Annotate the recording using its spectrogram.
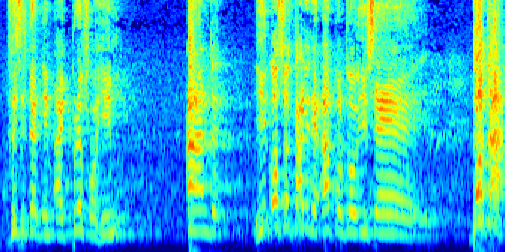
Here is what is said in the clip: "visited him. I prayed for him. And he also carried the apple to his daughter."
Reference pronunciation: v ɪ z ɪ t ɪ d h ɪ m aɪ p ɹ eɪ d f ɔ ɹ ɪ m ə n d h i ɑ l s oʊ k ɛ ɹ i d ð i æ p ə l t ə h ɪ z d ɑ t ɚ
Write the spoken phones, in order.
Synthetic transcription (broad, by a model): v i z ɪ t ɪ d h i m aɪ p ɹ eɪ f ɔ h ɪ m ə n d h i ɑ l s oʊ k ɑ ɹ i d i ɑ p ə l t ə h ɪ s d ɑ t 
